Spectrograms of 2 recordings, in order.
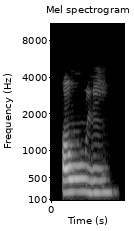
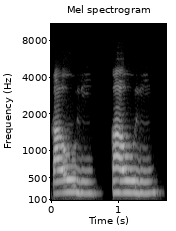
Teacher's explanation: Dia tak naik pangkal lidah. Dia rasa macam susah, tak tahu macam mana nak naik.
